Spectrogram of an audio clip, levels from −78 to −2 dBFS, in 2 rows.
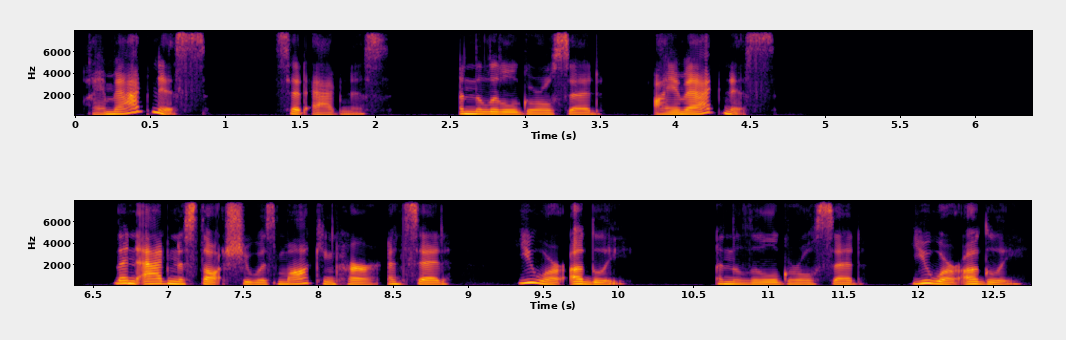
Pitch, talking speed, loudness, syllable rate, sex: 205 Hz, 155 wpm, -21 LUFS, 5.4 syllables/s, female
